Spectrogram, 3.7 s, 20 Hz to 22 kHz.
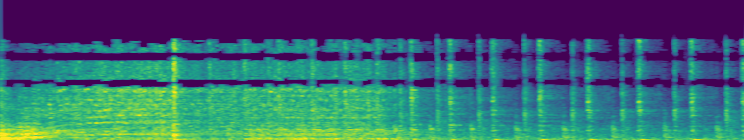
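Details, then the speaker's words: John Deere L110 with Kohler Command engine, spark plug already changed: cranks with uneven popping and sharp backfires, trying to catch but never starting; erratic backfire while cranking, no start, cause suspected, not confirmed. "it sounds really like it's gonna try to start but it won't okay so basically right there it's backfiring and it's acting all erratic"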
